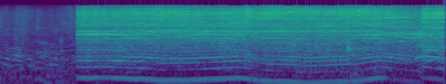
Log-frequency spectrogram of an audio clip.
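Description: An angle grinder cuts through metal with a loud, wavering whine.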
